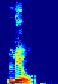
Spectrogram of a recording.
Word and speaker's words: liu: So the pinyin liu with a fourth tone will sound like liu.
